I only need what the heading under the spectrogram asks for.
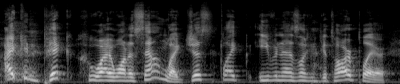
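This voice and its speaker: A man hosting a casual studio conversation, talkative and animated, laughing often. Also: high voice, fairly quick. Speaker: podcast host. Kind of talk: casual chat.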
